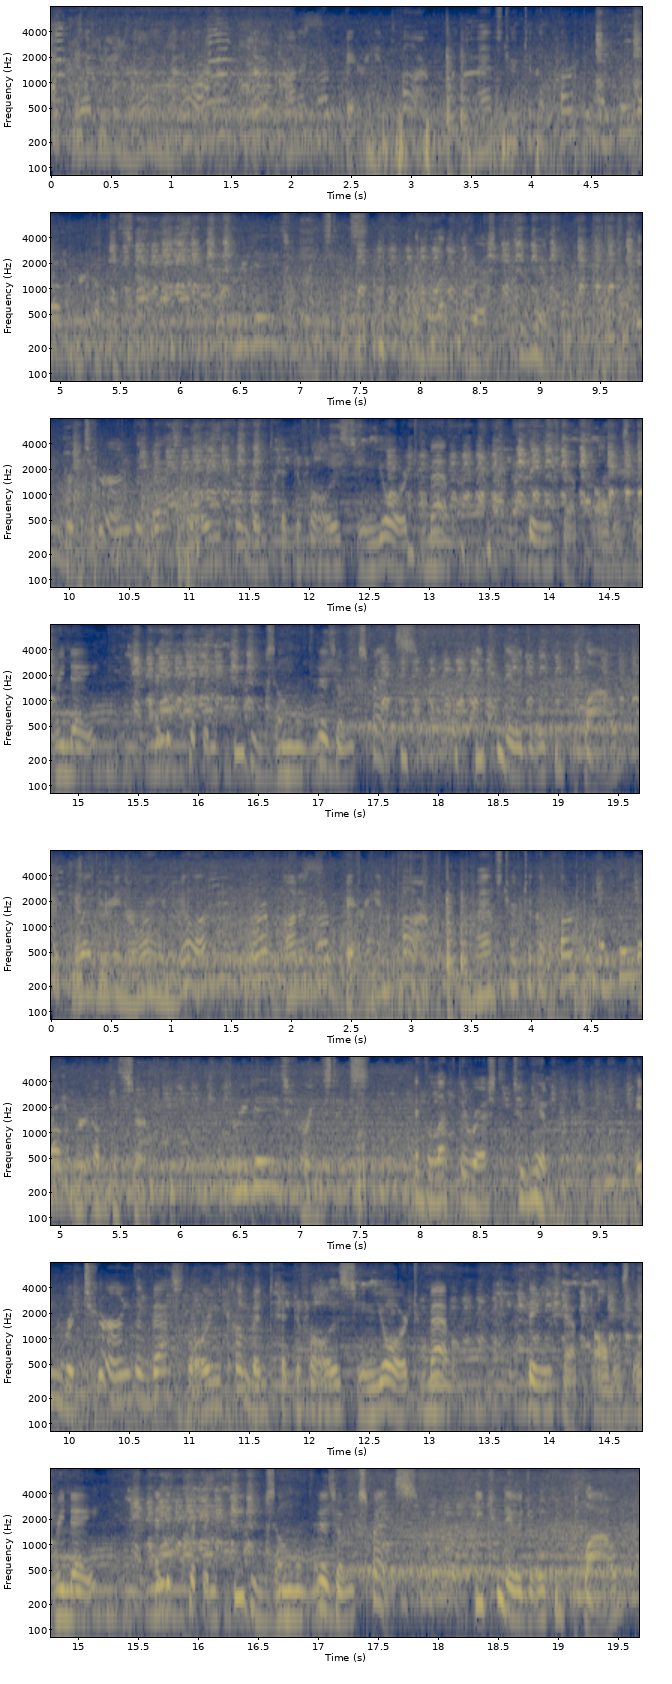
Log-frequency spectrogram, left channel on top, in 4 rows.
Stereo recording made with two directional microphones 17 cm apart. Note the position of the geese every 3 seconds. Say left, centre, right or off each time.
left, left, left, left, left, centre, left.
